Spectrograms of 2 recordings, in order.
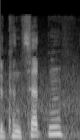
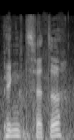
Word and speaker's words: Pinzetten: Oder bei mir auf der Arbeit gibt es viele Pinzetten und äh, manche der Chefs sagen Pinkzette. Macht mich auch wahnsinnig.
